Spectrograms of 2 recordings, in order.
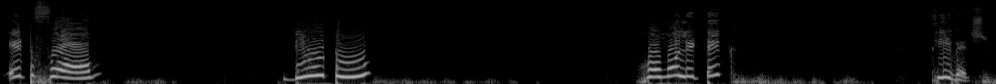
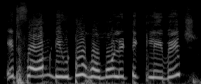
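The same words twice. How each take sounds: First: Word by word, long pauses between; dictating slowly. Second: Said in the usual way. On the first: Shown as a demonstration. Teacher dictating notes to class, slow and spaced. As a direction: spell it out slowly so students can write.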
